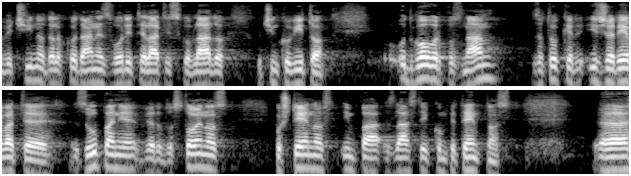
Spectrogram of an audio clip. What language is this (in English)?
Slovenian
